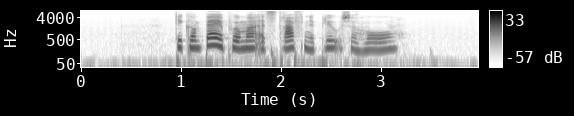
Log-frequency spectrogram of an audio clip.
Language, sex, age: Danish, female, 29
